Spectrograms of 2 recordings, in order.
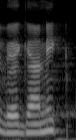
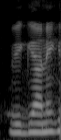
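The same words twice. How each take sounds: First: वैज्ञानिक with ai, as vaigyaanik; ai vowel. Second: वैज्ञानिक said as vigyaanik; wrong short vowel. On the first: Teacher gives the correction, वैज्ञानिक starting vai. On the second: Teacher shows the mistake, वैज्ञानिक starting vi. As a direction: begin वैज्ञानिक on vi instead of vai. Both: Shown as a demonstration. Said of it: "नहीं".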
